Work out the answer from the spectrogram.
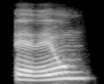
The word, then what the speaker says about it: tedeum: Sí, Tedeum es una palabra en la cual se carga la voz en la U, en la última sílaba.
